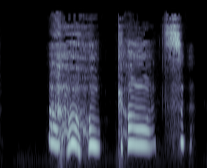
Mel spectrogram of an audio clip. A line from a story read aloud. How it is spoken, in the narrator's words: She sobbed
